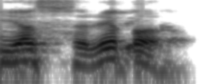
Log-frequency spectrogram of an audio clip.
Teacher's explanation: یسرق میں کیا ہے؟ قاف کا کلکلہ ہے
